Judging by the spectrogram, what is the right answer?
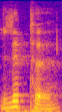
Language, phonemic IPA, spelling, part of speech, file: German, /ˈlɪpə/, Lippe, noun / proper noun, De-Lippe.ogg
- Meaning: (noun) lip; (proper noun) 1. Lippe (a river in northwestern Germany) 2. a rural district of North Rhine-Westphalia; seat: Detmold 3. a surname transferred from the place name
